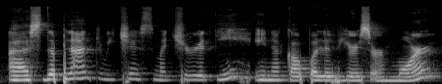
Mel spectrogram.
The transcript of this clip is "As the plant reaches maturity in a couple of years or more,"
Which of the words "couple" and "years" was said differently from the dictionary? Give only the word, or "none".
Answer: years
